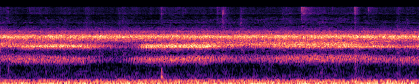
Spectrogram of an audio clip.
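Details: Frogs calling in rain, described as thousands singing together: a dense, unbroken chorus of steady droning trills stacked at several pitches, with a constant low patter of rainfall underneath throughout.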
